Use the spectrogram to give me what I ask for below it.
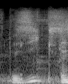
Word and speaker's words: Zzyzx: Zix. – Zix. Alors ça s'écrit Z Z Y Z X.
